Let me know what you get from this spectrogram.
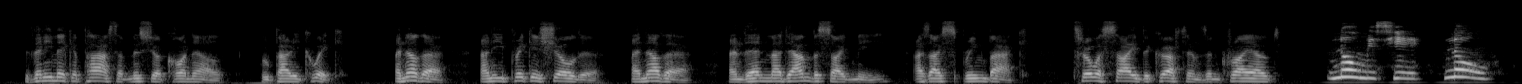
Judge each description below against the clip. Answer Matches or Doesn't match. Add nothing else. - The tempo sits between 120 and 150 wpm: Matches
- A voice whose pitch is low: Doesn't match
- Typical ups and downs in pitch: Matches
